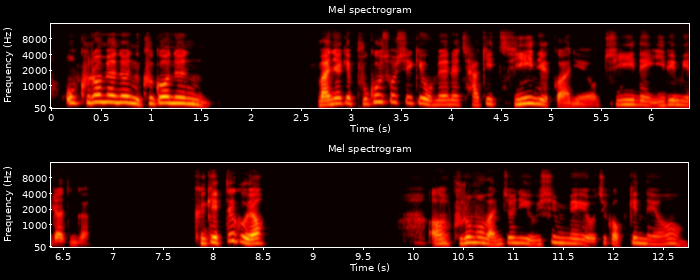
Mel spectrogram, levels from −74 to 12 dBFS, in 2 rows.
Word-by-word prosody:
어 - - +2
그러면은 280 -4 +4
그거는 245 - +4 1.1
만약에 235 +8 +4
부고 235 +7 -3
소식이 285 -5 -5
오면은 190 -1 -2
자기 185 +5 -5
지인일 215 -1 +1
거 - - -4
아니에요. 135 - -6
지인의 190 -3 -3
이름이라든가 165 - -4 1.0
그게 210 +3 +4
뜨고요? 220 -6 +4 1.6
아 - - -1
그러면 230 +1 +1
완전히 215 +7 -1
의심의 195 +2 -4
여지가 145 +10 -4
없겠네요. 185 - -6
210 Hz, 280 characters per minute, -26 LUFS, 185-245 Hz, 1.6 s, 그러면은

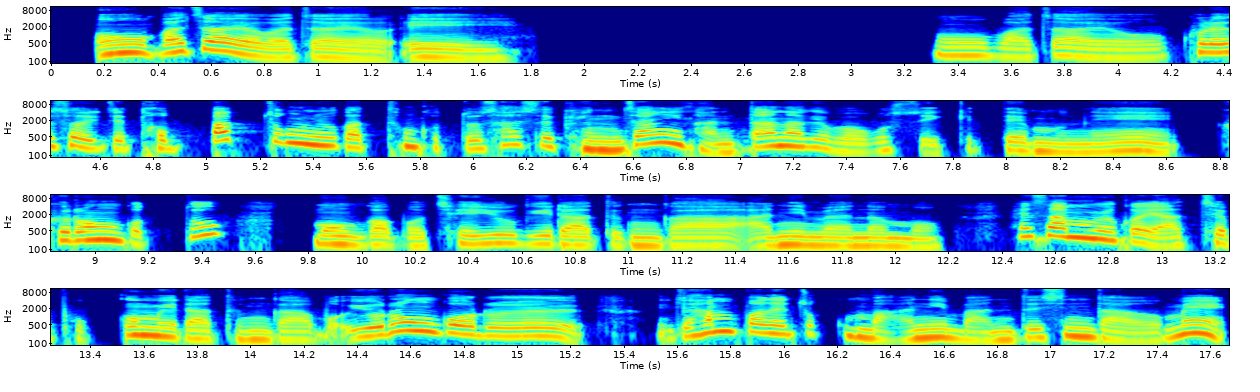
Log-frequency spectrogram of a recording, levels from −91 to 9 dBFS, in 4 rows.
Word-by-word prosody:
어. 210 +4 +4
맞아요, 220 - +3
맞아요. 140 -4 -3
예. 135 -4 -4 1.5
어 170 -1 -2
맞아요. 145 -2 -5
그래서 225 -1 +2
이제 180 -1 -4
덮밥 205 - +1
종류 275 -8 +5
같은 200 +2 0
것도 180 -3 -6
사실 240 +1 -4
굉장히 205 - +3
간단하게 210 - +1
먹을 145 +3 -6
수 130 - -16
있기 120 - -11
때문에 145 -2 -3
그런 225 0 +5
것도 355 +5 -3 0.3
뭔가 155 -2 0
뭐 135 0 -7
제육이라든가 145 -4 -3
아니면은 140 -1 -1
뭐 125 -1 -4 0.3
해산물과 275 - +5
야채 145 +5 -2
볶음이라든가 150 -7 -1
뭐 - - -6
요런 280 +8 +5
거를 190 - +1 0.2
이제 195 - -5
1 275 +4 +4
번에 255 -4 +3
쪼끔 220 -5 -4
많이 160 +3 0
만드신 160 +7 -1
다음에 165 - +1
170 Hz, 310 characters per minute, -22 LUFS, 145-220 Hz, 1.5 s, 종류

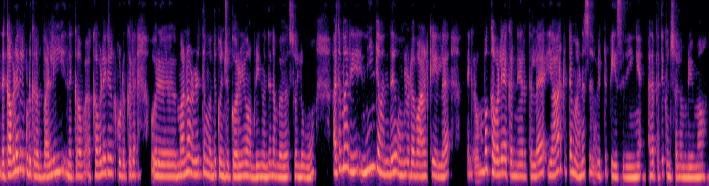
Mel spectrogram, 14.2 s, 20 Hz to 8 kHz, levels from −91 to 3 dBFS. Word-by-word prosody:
அந்த 200 -2 +1
கவலைகள் 270 +7 +4
குடுக்குற 210 -5 +1
வலி, 210 +7 +2 0.2
இந்த 190 -4 0
கவ 190 +1 -3
கவலைகள் 230 +4 0
குடுக்குற 195 0 -2 0.4
ஒரு 195 -1 +4 0.4
மன 225 +6 +3
அழுத்தம் 215 +1 -1
வந்து 200 +3 -2
கொஞ்சம் 185 -2 +1
குறையும், 185 +2 +3
அப்படீன்னு 180 +1 +2
வந்து 190 +2 +1
நம்ப 175 -2 +1 0.2
சொல்லுவோம். 175 +3 0 0.4
அதுமாரி 300 -1 +2 0.3
நீங்க 320 +1 +2
வந்து 215 +2 +1
உங்களோட 205 -1 0
வாழ்க்கையில, 185 0 0 0.5
எனக்கு 220 +2 -8
ரொம்ப 255 +4 +1
கவலையாக்குற 220 -3 +1
நேரத்துல 185 0 -3 0.3
யார்க்கிட்ட 260 +2 -2
மனசு 215 +7 -1 0.2
விட்டு 195 +6 -8
பேசுவீங்க? 170 -1 +2 0.2
அத 195 - 0
பத்தி 180 +5 -7
கொஞ்சம் 180 -1 -2
சொல்ல 175 0 -1
முடியுமா? 170 +1 +3
195 Hz, 150 wpm, -24 LUFS, 180-225 Hz, 0.5 s, கவலைகள்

